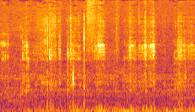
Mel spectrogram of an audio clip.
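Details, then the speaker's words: A wireless mouse's scroll wheel gives irregular creaky scrapes and squeaks in quick bursts as it is turned; the owner suspects the plastic is creaking, not confirmed. "the wheel sounds horrible it squeaks it's so embarrassing because like everyone anywhere like when I'm using this they're like what is that what's that sound"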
